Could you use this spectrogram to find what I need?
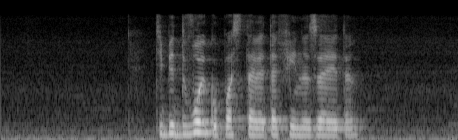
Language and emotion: Russian, angry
